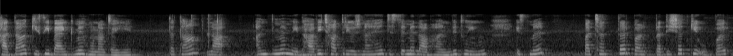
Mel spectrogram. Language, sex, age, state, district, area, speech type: Hindi, female, 18-30, Madhya Pradesh, Bhopal, urban, spontaneous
